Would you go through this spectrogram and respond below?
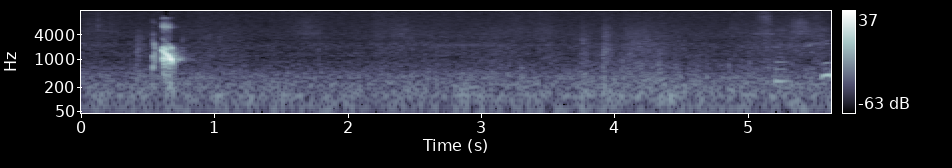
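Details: A single sharp, abrupt hiccup in a quiet room, followed by faint background sounds: hiccup.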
